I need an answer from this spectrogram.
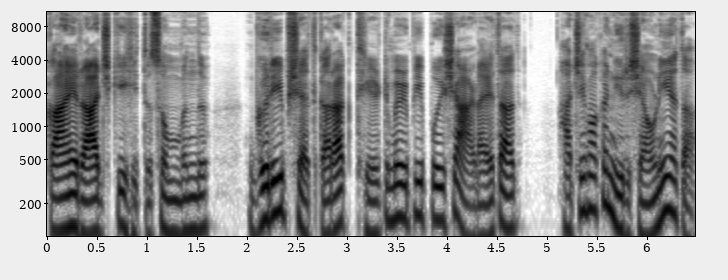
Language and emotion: Goan Konkani, sad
